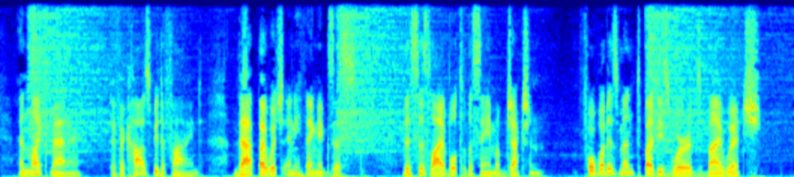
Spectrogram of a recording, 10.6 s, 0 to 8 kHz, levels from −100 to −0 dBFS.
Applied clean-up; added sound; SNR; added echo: none; Hi-hat; 17 dB; none.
